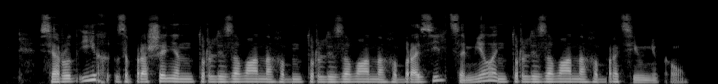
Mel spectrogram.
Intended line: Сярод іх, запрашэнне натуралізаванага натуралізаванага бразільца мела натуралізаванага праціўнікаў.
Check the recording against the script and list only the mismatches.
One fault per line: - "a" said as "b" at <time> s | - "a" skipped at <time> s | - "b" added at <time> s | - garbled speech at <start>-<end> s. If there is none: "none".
none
